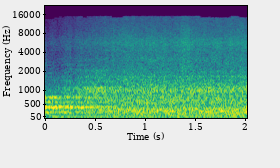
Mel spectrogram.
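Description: A man's drawn-out 'ou…' fading out in the first half-second, then a steady, fairly loud hiss from the recording's background noise.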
